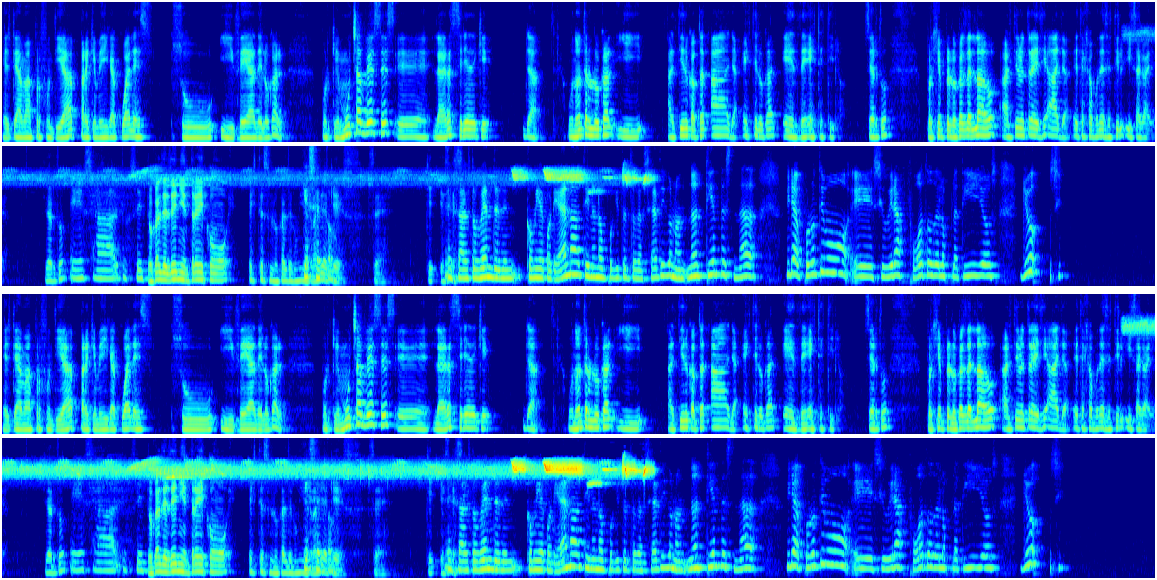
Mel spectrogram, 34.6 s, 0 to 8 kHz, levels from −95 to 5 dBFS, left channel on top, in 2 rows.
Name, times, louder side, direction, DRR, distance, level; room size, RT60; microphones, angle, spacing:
voice 1, 0.0-2.2 2.6-4.2 4.8-7.3 7.8-8.0 8.5-9.6 10.0-12.5 13.0-13.6 13.9-17.3 17.9-18.3 18.6-18.8 19.5-20.7 21.0-22.4 22.9-23.1 23.7-24.1, equal, 5° left, 5 dB, 0.6 m, -43 dB
sound 1, 16.8-27.1, right 15 dB, 65° right, 0.3 m, -33 dB
voice 2, 18.3-19.4 21.8-22.3 23.9-33.2, left 2 dB, 90° left, 6 dB, 0.9 m, -44 dB
7.8 x 3.7 x 4.5 m, 0.33 s
head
